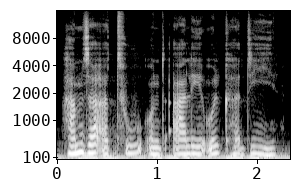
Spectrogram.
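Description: A woman's voice: on the low side, steady tone, moderate pace, darkish tone, soft background music, lightly acted. A woman playing a narrator in a documentary radio play, reading case profiles coolly and factually. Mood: matter-of-fact. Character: factual female reader of defendants' profiles.

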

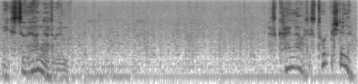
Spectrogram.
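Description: An actor playing a teasing, wheedling husband in a naturalistic radio drama, speaking in an intimate, coaxing manner. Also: male voice, on the low side, huge pitch swings, very fast, loud music behind the voice, poor audio.

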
